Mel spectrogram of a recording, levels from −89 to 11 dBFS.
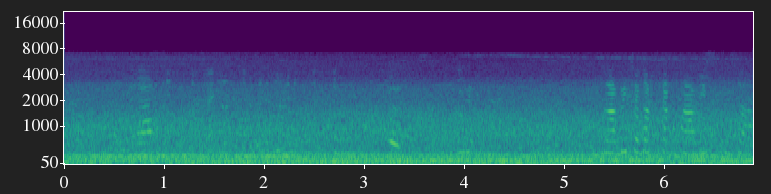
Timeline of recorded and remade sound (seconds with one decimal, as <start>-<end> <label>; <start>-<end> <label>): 0.0-6.9 recorded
